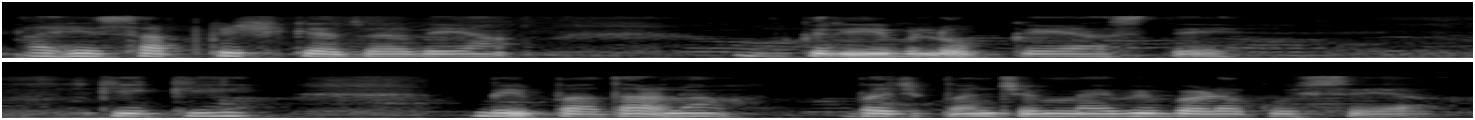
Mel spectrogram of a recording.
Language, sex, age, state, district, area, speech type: Dogri, female, 30-45, Jammu and Kashmir, Samba, rural, spontaneous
